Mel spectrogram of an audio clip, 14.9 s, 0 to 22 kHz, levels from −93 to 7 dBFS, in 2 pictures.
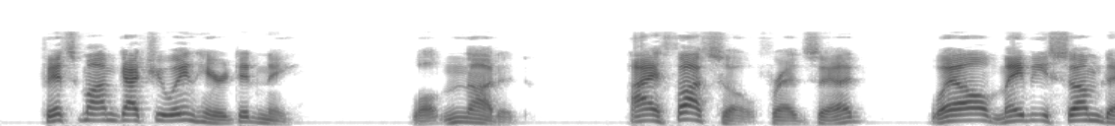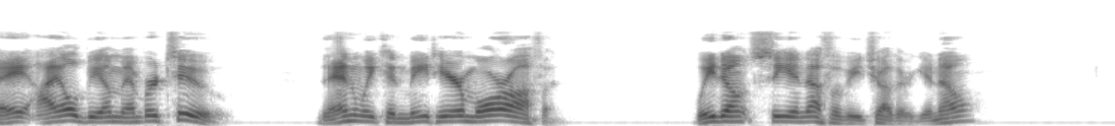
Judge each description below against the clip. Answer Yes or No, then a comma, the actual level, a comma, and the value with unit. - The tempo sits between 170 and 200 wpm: No, average, 155 wpm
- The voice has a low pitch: No, medium, 155 Hz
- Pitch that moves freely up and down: Yes, wide, 6.2 semitones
